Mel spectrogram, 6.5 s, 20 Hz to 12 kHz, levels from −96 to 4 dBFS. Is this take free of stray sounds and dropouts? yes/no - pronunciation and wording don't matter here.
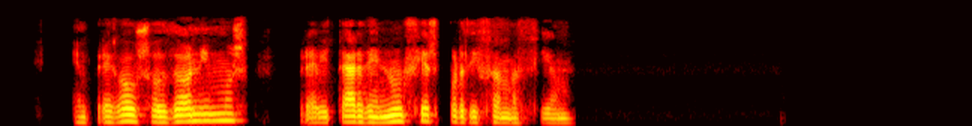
yes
